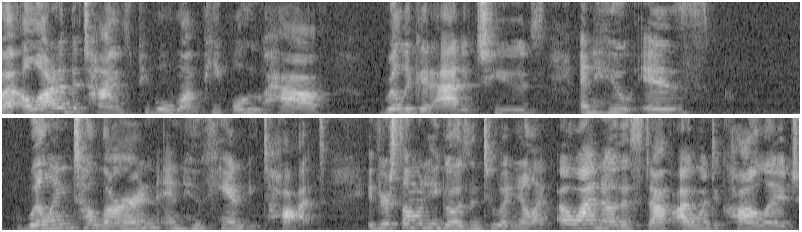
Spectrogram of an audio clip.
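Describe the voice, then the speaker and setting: A woman's fairly high voice at a fairly quick pace, with audible room echo. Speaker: accountant and career vlogger. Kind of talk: advice vlog. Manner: fast; casual, filler-heavy.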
